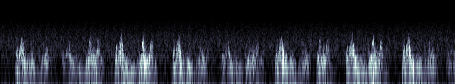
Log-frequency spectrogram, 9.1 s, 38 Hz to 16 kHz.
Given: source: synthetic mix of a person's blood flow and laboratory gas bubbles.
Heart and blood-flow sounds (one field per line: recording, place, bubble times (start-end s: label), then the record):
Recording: Doppler ultrasound of blood flow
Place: precordium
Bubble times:
no bubbles
From the record:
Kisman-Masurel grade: 000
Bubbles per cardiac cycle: 0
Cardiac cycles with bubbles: 0%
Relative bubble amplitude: no bubbles discernible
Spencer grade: 0 (complete lack of bubble signals)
